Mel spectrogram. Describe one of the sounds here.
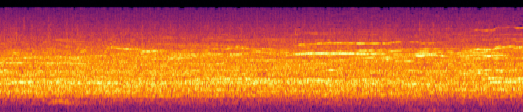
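A large crowd cheers and screams loudly in a vast open stadium.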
